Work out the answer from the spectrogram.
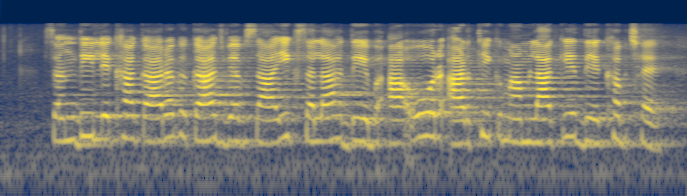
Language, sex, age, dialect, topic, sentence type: Maithili, female, 25-30, Bajjika, banking, statement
